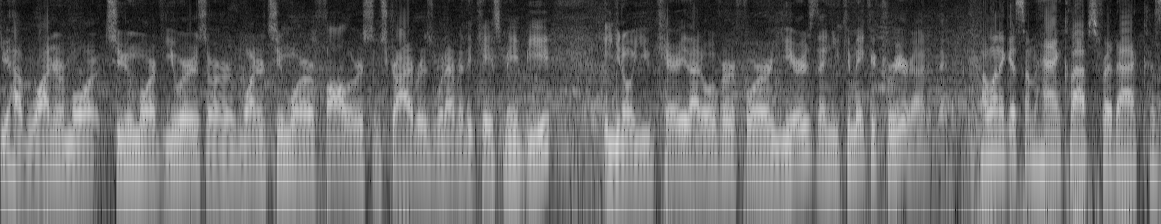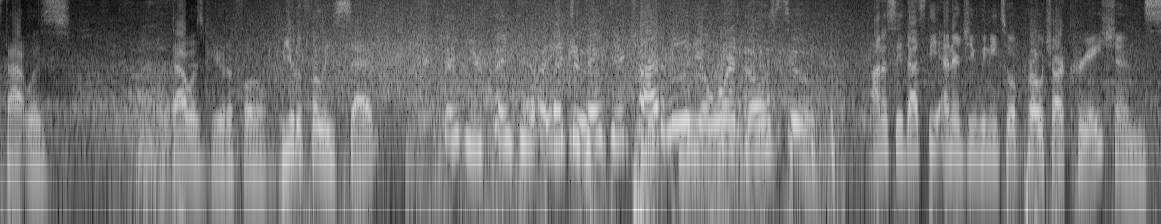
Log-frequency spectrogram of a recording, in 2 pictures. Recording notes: Event: FanExpo Canada. All while a bunch of background noise soothes us all!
